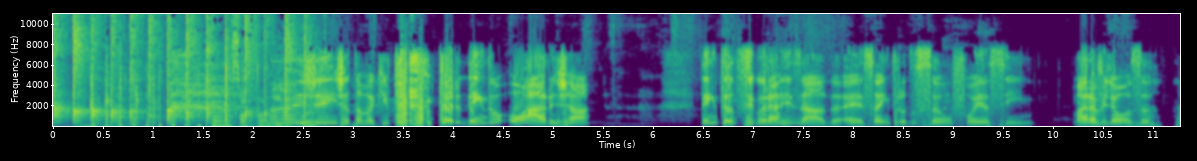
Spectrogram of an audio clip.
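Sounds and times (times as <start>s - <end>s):
hand claps: 0.0s - 2.9s
speech: 1.8s - 5.4s, 6.1s - 11.2s.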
